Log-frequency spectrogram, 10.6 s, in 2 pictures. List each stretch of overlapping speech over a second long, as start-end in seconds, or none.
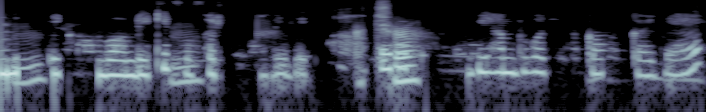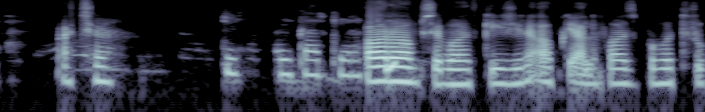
none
